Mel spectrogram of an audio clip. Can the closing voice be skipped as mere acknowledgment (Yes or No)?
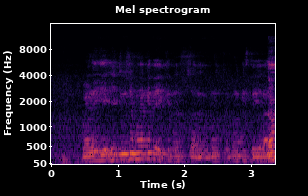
No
